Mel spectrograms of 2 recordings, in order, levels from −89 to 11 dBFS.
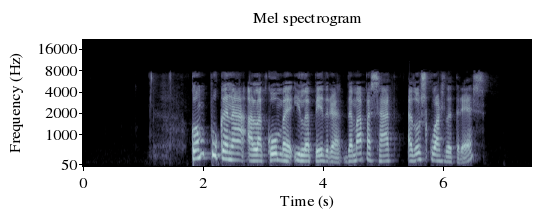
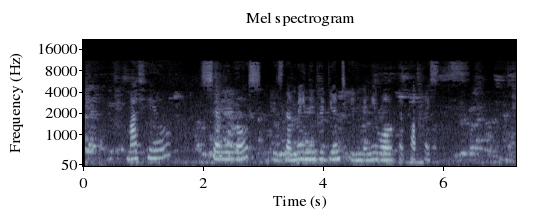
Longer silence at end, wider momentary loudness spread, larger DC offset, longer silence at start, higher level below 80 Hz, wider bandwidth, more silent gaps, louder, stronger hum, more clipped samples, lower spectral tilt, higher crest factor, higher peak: first, 0.8 s vs 0 s; second, 8 LU vs 16 LU; neither; first, 1.1 s vs 0.05 s; about the same, -60 dBFS vs -56 dBFS; second, 8.4 kHz vs 11.5 kHz; neither; first, -16 LUFS vs -24 LUFS; neither; neither; second, -3.5 dB/octave vs -6 dB/octave; about the same, 18 dB vs 18 dB; first, 0 dBFS vs -6 dBFS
